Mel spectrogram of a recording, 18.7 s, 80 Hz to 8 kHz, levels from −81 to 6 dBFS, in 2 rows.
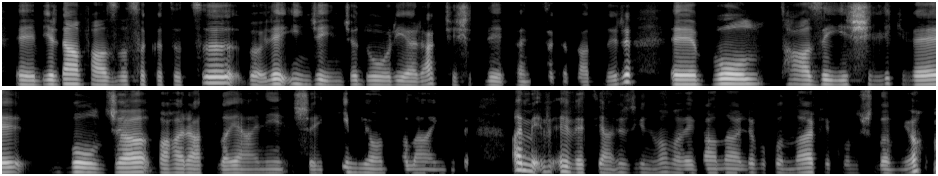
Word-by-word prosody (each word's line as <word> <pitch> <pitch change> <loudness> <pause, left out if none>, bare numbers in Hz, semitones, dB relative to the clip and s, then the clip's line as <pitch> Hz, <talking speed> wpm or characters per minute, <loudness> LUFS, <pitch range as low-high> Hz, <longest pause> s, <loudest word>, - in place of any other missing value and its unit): eee, 145 -2 0
birden 160 +2 +5
fazla 145 -3 -1
sakatatı 150 +8 +1
böyle 155 +4 +2
ince 160 -2 -5
ince 135 +2 -9
doğrayarak 140 +3 -4
çeşitli, 130 -1 -9
hani, 125 -1 -13
sakatatları, 135 - -4 0.4
eee, 155 -1 +7
bol 170 0 +7 0.2
taze 155 -1 0
yeşillik 150 +2 0
ve 155 +2 +4 0.4
bolca 160 0 +3
baharatla 140 -3 -4
yani 130 0 -8
şey 125 -1 -9 0.2
kimyon 145 -5 -9 0.2
falan 130 -1 -11
gibi. 125 - -24 0.4
Ami 235 -4 +3
ev 180 - -8
evet 145 -6 -4
yani 135 -1 -9
üzgünüm 145 -1 -18
ama 150 -4 -13
veganlarla 140 +1 -9
bu 145 - -24
konular 145 +3 -5
pek 145 - -24
konuşulamıyor. 135 +3 -7
145 Hz, 110 wpm, -24 LUFS, 135-160 Hz, 0.4 s, eee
